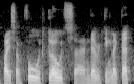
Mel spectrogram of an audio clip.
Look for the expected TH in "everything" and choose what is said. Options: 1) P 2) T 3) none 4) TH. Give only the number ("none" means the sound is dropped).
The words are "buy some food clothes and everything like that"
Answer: 2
